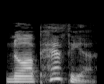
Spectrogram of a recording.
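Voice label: "naupathia", British English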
